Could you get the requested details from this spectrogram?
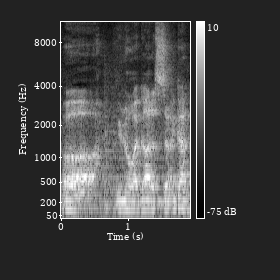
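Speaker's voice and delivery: very soft, quiet mumble under the breath. Game master voicing the dwarf Brock on guard duty, talking to June, muttering under his breath. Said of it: "the dwarf kind of just like under his breath".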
